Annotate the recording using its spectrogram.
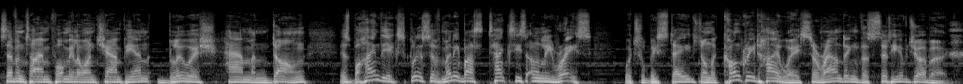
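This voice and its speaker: Faint music plays in the background as a man speaks with very even loudness. The sound is dry, with no echo. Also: fairly quick pace. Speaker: radio host. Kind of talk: parody radio news read. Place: studio.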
